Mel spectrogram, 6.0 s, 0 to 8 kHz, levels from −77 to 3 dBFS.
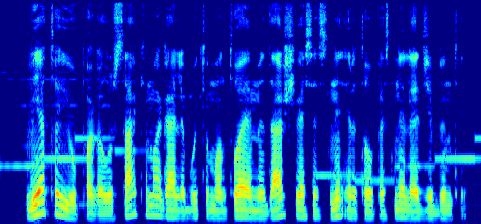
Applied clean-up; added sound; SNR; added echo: classical method spectral subtraction.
